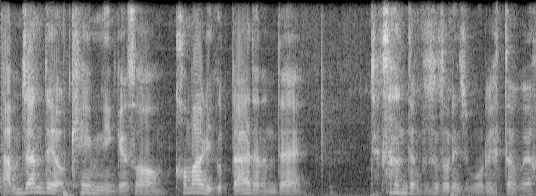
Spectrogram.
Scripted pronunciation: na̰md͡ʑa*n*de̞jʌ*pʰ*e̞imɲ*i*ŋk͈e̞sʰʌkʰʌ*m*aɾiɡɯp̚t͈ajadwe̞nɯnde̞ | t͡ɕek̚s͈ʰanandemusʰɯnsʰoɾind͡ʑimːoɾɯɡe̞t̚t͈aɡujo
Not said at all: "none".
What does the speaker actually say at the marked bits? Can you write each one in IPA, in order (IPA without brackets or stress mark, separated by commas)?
n, kʰ, i, m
